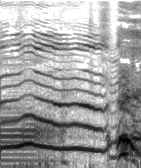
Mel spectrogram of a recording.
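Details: Infant crying: sustained, high, tonal cry ending in a louder, rougher burst.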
